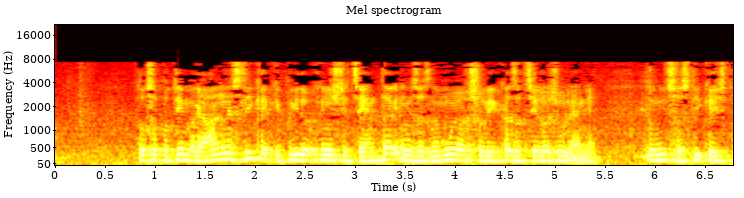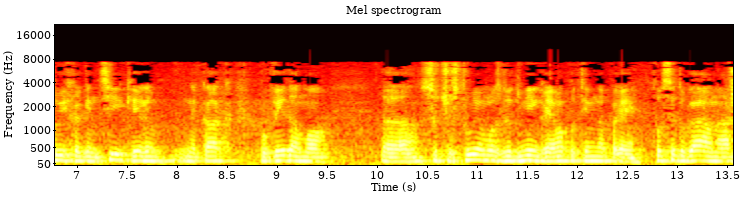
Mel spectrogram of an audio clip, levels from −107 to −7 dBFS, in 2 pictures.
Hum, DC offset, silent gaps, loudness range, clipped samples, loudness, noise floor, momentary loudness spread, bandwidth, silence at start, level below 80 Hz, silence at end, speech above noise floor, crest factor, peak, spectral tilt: none; under 0.1%; none; 2 LU; under 0.1%; -14 LUFS; -33 dBFS; 8 LU; 7.6 kHz; 0 s; -40 dBFS; 0 s; 20 dB; 14 dB; 0 dBFS; -6.5 dB/octave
